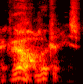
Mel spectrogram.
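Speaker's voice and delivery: whispered, hushed and breathy gossipy murmur. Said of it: "not loud enough for you to hear".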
